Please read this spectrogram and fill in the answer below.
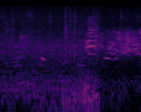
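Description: Young footballers shouting short calls to each other on the pitch, with a louder burst of several shouts about a second and a half in. A low rumble on the microphone runs underneath and cuts off suddenly at the same point.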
